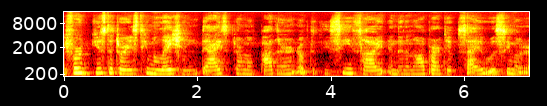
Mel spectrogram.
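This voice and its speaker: Vocal fry runs through a woman's speech. Her pitch is fairly high. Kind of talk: medical presentation narration.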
